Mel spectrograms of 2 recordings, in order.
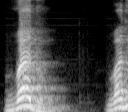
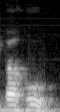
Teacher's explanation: व ध्वनि ब में और ध चूंकि महाप्राण है तो यह है में परिवर्तित हो जाएगी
